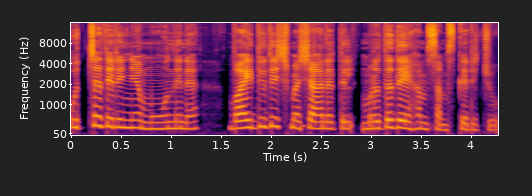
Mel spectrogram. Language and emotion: Malayalam, neutral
